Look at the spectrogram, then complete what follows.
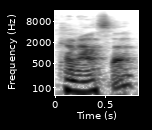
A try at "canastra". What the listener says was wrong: Canastra. With an R.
